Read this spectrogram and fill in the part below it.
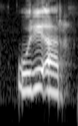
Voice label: "уриар", Aghul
